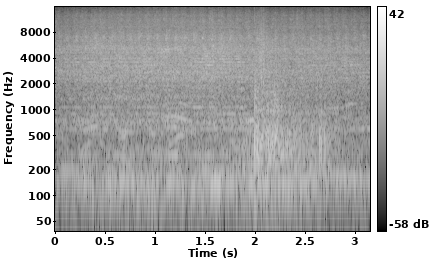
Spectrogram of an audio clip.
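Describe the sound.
A red Corvette's engine idles steadily at a car show at the Scottsdale Pavilion, amid outdoor crowd noise, with indistinct voices murmuring in the background and a brief clatter near the end.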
